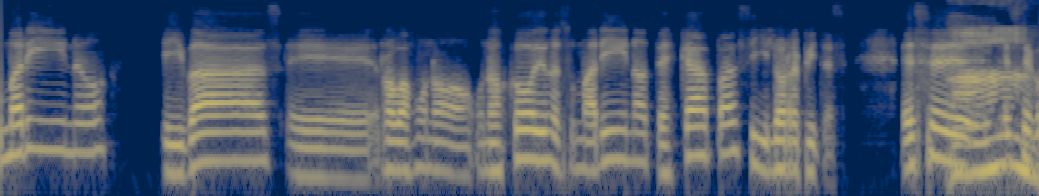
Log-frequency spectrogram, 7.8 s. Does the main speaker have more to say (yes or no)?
yes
